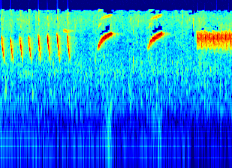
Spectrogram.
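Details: Training song of an oriental white-eye for moult, with roll tembak fill-ins. A quick run of high pulsed notes gives way to two loud upswept whistles, then a sustained, dense, buzzy high trill begins.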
